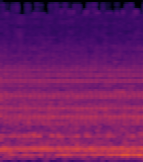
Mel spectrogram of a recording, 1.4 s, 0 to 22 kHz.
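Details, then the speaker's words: Kawasaki KLF 185 ATV electric fuel pump bench-run on a weak battery with charger, flushing gunk into a glass jar; steady even hum with low buzz, no surging or rattle; fuel coming out clear, pump operating normally. "which is good. That's exactly what I want, just to get the gunk out of the actual pump."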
